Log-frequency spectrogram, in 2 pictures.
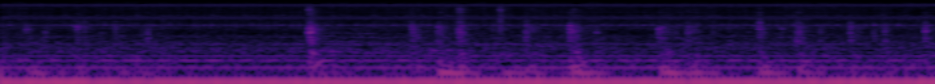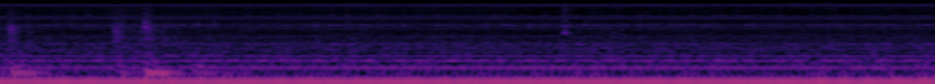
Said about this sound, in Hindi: यहाँ पे हम इसको टाइप कर लेते हैं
